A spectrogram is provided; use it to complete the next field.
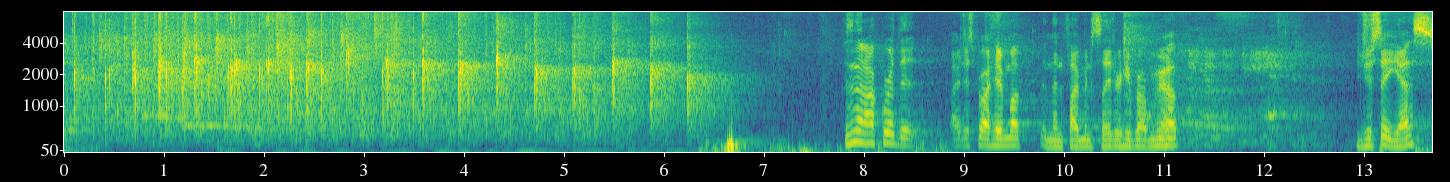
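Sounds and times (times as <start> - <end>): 
audience applause: 0.0 - 6.4
speech: 7.8 - 11.3, 12.9 - 13.6.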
